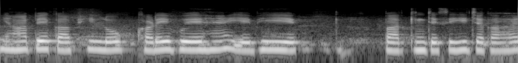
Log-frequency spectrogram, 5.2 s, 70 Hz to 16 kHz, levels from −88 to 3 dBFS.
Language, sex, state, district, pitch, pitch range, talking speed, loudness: Hindi, female, Chandigarh, Chandigarh, 220 Hz, 210-225 Hz, 175 wpm, -15 LUFS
